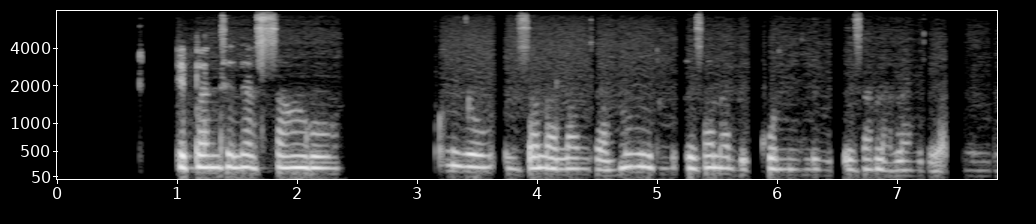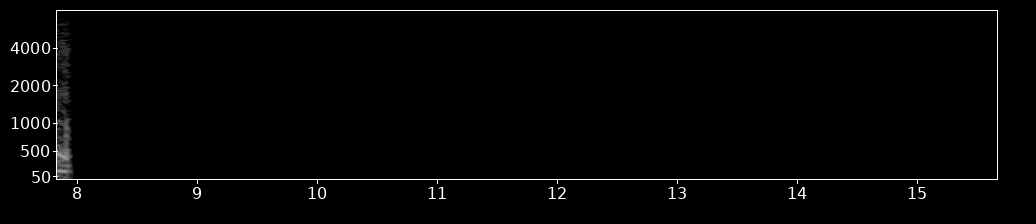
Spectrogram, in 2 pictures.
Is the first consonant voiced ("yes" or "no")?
no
